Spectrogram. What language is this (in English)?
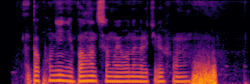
Russian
